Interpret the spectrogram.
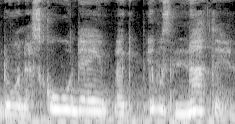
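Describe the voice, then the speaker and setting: With audible room echo and noticeable background noise, a woman speaks at a fairly high pitch using lively intonation. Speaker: beauty vlogger. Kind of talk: casual storytime while doing makeup. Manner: fast; animated.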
